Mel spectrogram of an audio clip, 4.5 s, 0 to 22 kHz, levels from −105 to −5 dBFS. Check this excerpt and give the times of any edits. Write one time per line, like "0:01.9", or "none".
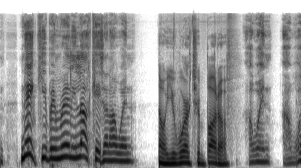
0:01.5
